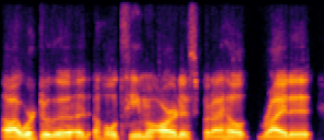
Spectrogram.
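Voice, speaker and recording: Casting: young guy rapper from Venezuela, extremely low voice, loose slangy rambling, dry close sound. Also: fairly even intonation, fairly quick, no room sound, highs cut off. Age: young adult. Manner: laid-back, rambling, heavy on "like" and slang. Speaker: rapper and recording engineer. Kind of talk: casual interview chat.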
